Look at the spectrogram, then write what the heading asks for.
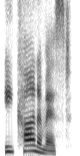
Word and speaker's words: economist: There are 4 syllables in economist, with the stress on the second syllable economist.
